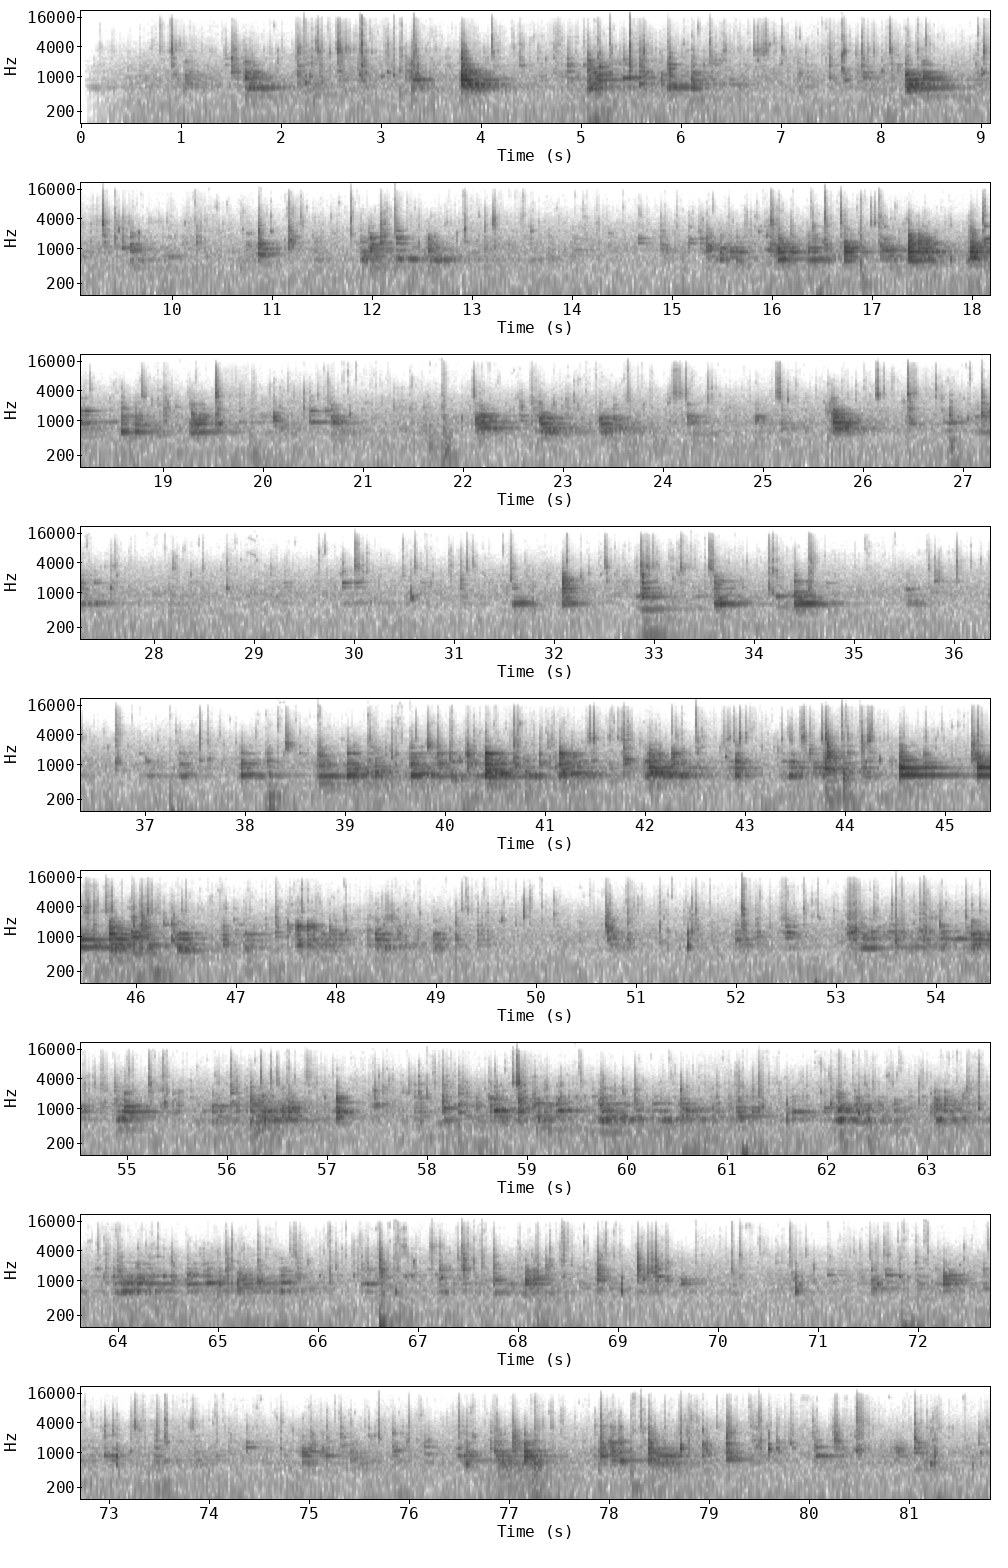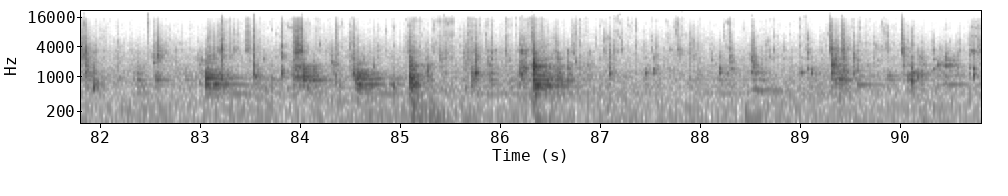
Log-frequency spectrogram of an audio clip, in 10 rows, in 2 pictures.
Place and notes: {"title": "Spree, Treptower Park - Pieces of ice on the Spree river", "date": "2017-01-30 16:00:00", "description": "Ice smelting on the Spree River, close to the boats, twisting each others...\nRecorded by a MS Setup Schoeps CCM41+CCM8 and a 633SD Recorder", "latitude": "52.49", "longitude": "13.47", "altitude": "34", "timezone": "GMT+1"}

